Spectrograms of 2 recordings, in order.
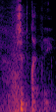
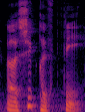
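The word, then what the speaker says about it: shikati: So it's like you hear him say, shikate, shikate. That's the word for iron. And it's supposed to be shikathi. Shikathi. Like that, but he says chikate.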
